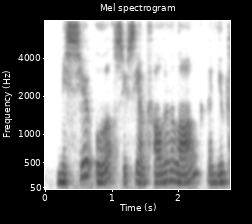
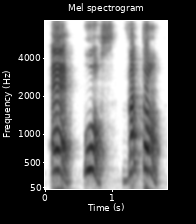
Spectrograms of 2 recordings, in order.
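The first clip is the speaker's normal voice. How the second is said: very high, loud bee voice; a tiny bee shouting the bear away; shrill buzzy bee shout; angry little bee; 12 semitones higher, 14 dB louder, slower than usual. Acted. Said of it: "dit l'abeille".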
